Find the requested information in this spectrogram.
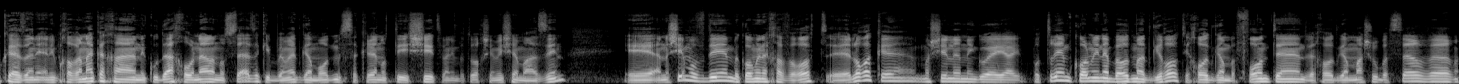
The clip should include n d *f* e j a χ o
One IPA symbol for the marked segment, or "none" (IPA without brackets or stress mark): v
